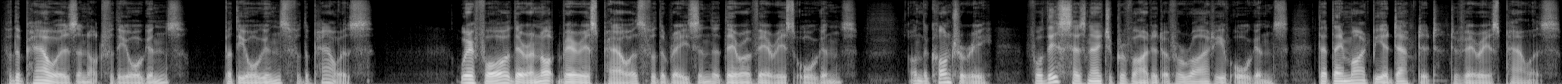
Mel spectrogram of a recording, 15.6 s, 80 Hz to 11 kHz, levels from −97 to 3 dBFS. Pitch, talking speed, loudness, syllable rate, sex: 90 Hz, 185 wpm, -21 LUFS, 5.9 syllables/s, male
